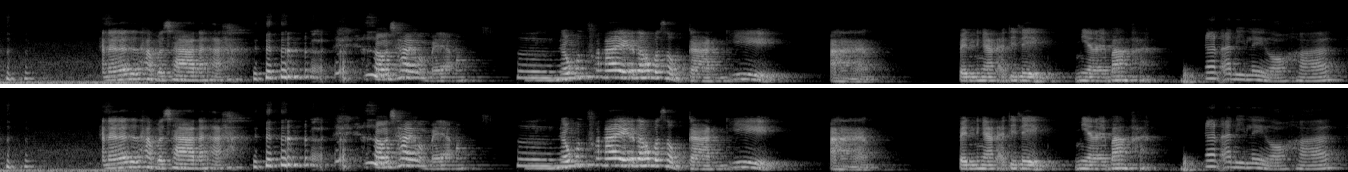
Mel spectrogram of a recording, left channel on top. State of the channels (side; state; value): both; normal; correlation 0.96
